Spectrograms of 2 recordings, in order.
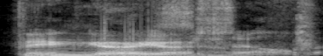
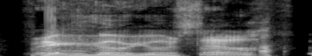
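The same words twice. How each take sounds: First: Slow, louder mock demon command. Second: Slow, louder put-on command; silly voice. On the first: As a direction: drag it out like a demon. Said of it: "you a demon". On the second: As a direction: ham up the command with a voice. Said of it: "Just do a voice".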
